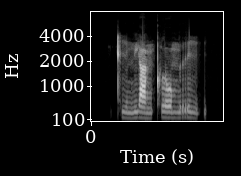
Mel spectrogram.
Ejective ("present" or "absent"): absent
